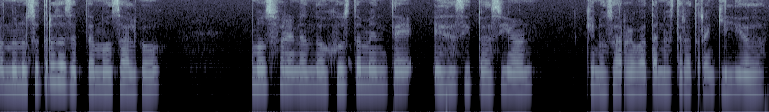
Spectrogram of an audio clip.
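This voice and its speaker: A woman's dark, mellow voice moves at a moderate pace with flat, monotone intonation, in a dry, close sound with no echo. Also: fairly high pitch for a woman. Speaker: podcast host. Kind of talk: motivational monologue.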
